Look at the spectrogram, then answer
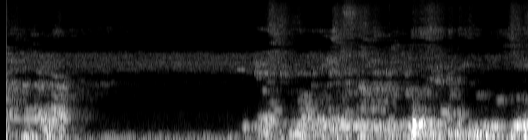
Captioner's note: people chattering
